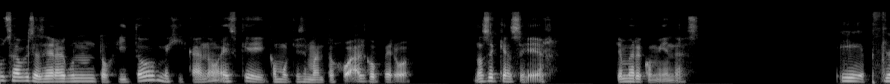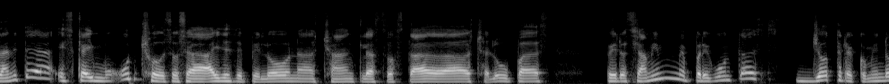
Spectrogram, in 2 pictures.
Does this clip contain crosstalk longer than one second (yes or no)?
no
